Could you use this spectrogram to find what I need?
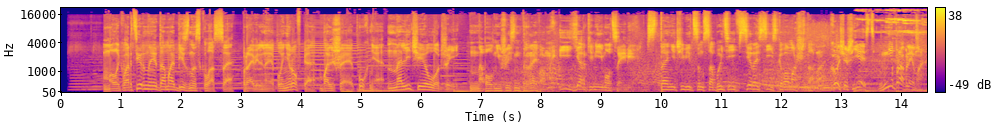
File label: Reklama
